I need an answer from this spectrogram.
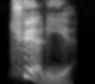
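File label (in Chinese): "确立", Chinese; HSK6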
